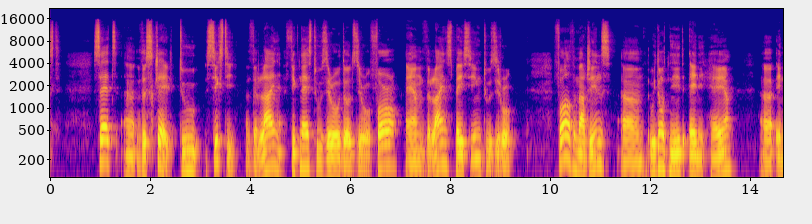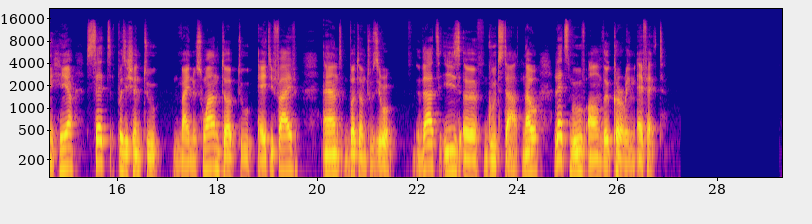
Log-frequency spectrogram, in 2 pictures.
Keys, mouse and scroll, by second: 1.6 click, 1.9 click, 1.9 click, 2.1 click, 2.8 typing, 3.7 Return, 5.9 click, 6.4-6.8 typing, 7.4 Return, 9.7 click, 10.2 click, 13.3 click, 14.1 click, 15.7 click, 18.3 click, 19.1 click, 24.5 n.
